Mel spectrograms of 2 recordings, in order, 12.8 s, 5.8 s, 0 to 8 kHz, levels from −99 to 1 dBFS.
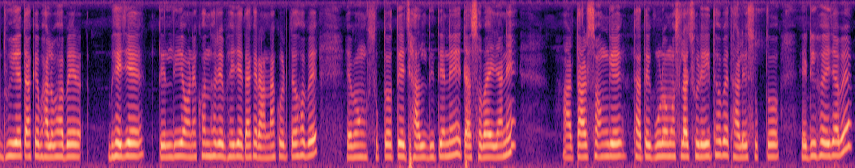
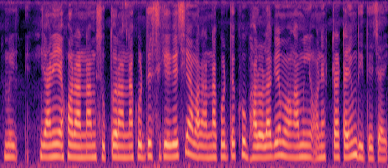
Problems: none marked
